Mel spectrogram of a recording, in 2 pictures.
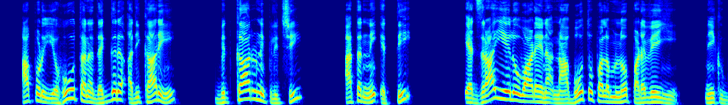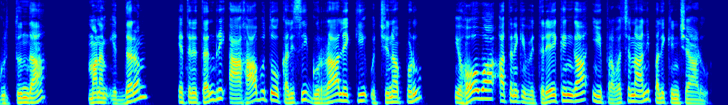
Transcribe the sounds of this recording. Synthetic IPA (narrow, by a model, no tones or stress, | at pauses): ɐpːuɽujeɦuːt̪ɐnɐd̪ɐɡːɐɾɐʔɐd̪ʱikaːɾi | bid̪kaːɾunupilit͡ʃi | ɐt̪ɐnːiʔet̪ːi | esɾaːje̞ːluʋaːɽɐjnɐnaːboːt̪upɐlɐmlo̞ːpɐɽɐʋeːji | niːkuɡuɾt̪und̪aː | mɐnɐmid̪ːɐɾɐm | it̪ɐnit̪ɐɳɾiʔaːɦaːbut̪o̞ːkɐlisiɡurːaːlekːiʔɐt͡ʃːinɐpːuɽu | je̞ɦɔːʋaːʔɐt̪ɐnik̬iʋjet̪iɾɛːkɐŋɡaːʔiːpɾɐʋɐt͡ʃɐnaːnːipɐlikiɲt͡ʃaːɽu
